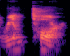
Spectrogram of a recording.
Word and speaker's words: realtor: and not be realtor yes by the way it's spelled that way by the way real tour not really inter really tour we adhere to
